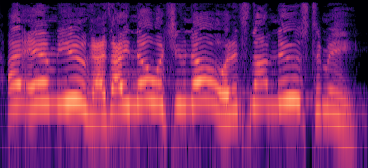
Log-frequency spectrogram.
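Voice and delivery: high-pitched, insistent protest; exasperated retort. Acted. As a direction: tell off friends who lecture the obvious. Acted Job retorting to friends.

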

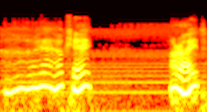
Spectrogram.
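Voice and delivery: very soft, hesitant little reply; meek acceptance. Retold or imitated. Woman taking in God's answer, softly. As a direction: answer small and quiet, with pauses.

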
